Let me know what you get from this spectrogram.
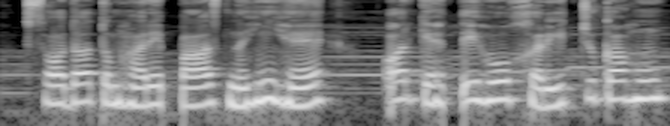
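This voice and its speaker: A woman's monotone, flat delivery over music in the background. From Pakistan. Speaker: voice over artist. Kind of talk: religious story narration.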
